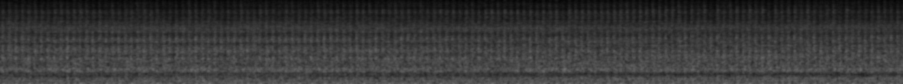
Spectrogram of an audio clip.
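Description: Diesel tractor engine idling steadily with a fast, even knock, the tractor standing still with its seed planter raised.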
